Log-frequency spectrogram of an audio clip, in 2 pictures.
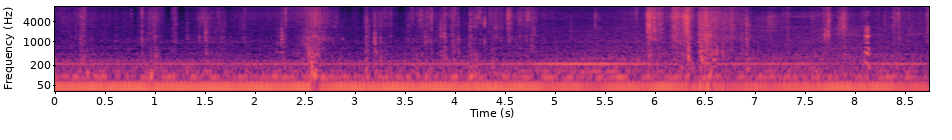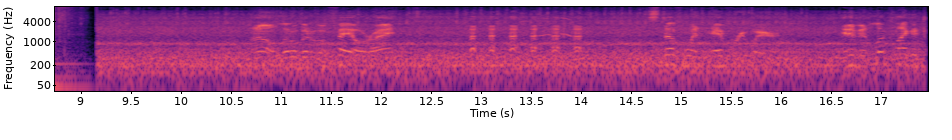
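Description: Peterbilt 389 truck engine idling with a steady low hum while snack packages are handled and rustled in the cab's storage compartment, with scattered sharp crinkles and knocks. About nine seconds in, the sound cuts to louder cab road noise from the moving truck, with a man's voice.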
